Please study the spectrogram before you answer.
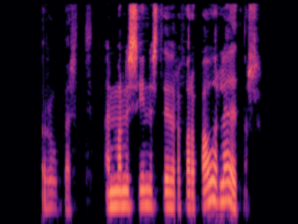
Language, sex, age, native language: Icelandic, female, 30-39, Icelandic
